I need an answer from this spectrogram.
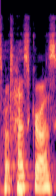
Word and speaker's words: Tuscarawas: I can't even pronounce that. So. I know. It's Tuscarawas County.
